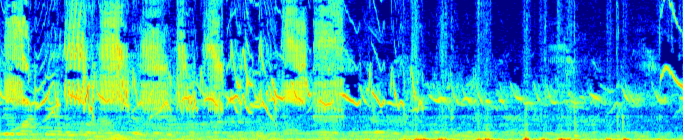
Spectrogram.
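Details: Towa towa seed finch singing in a bird singing competition in Berbice: a dense run of rapid high chirps and twittering trills for about three seconds, then softer scattered notes with thumps and clicks in the background.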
